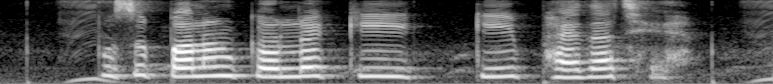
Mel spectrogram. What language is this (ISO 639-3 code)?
mag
